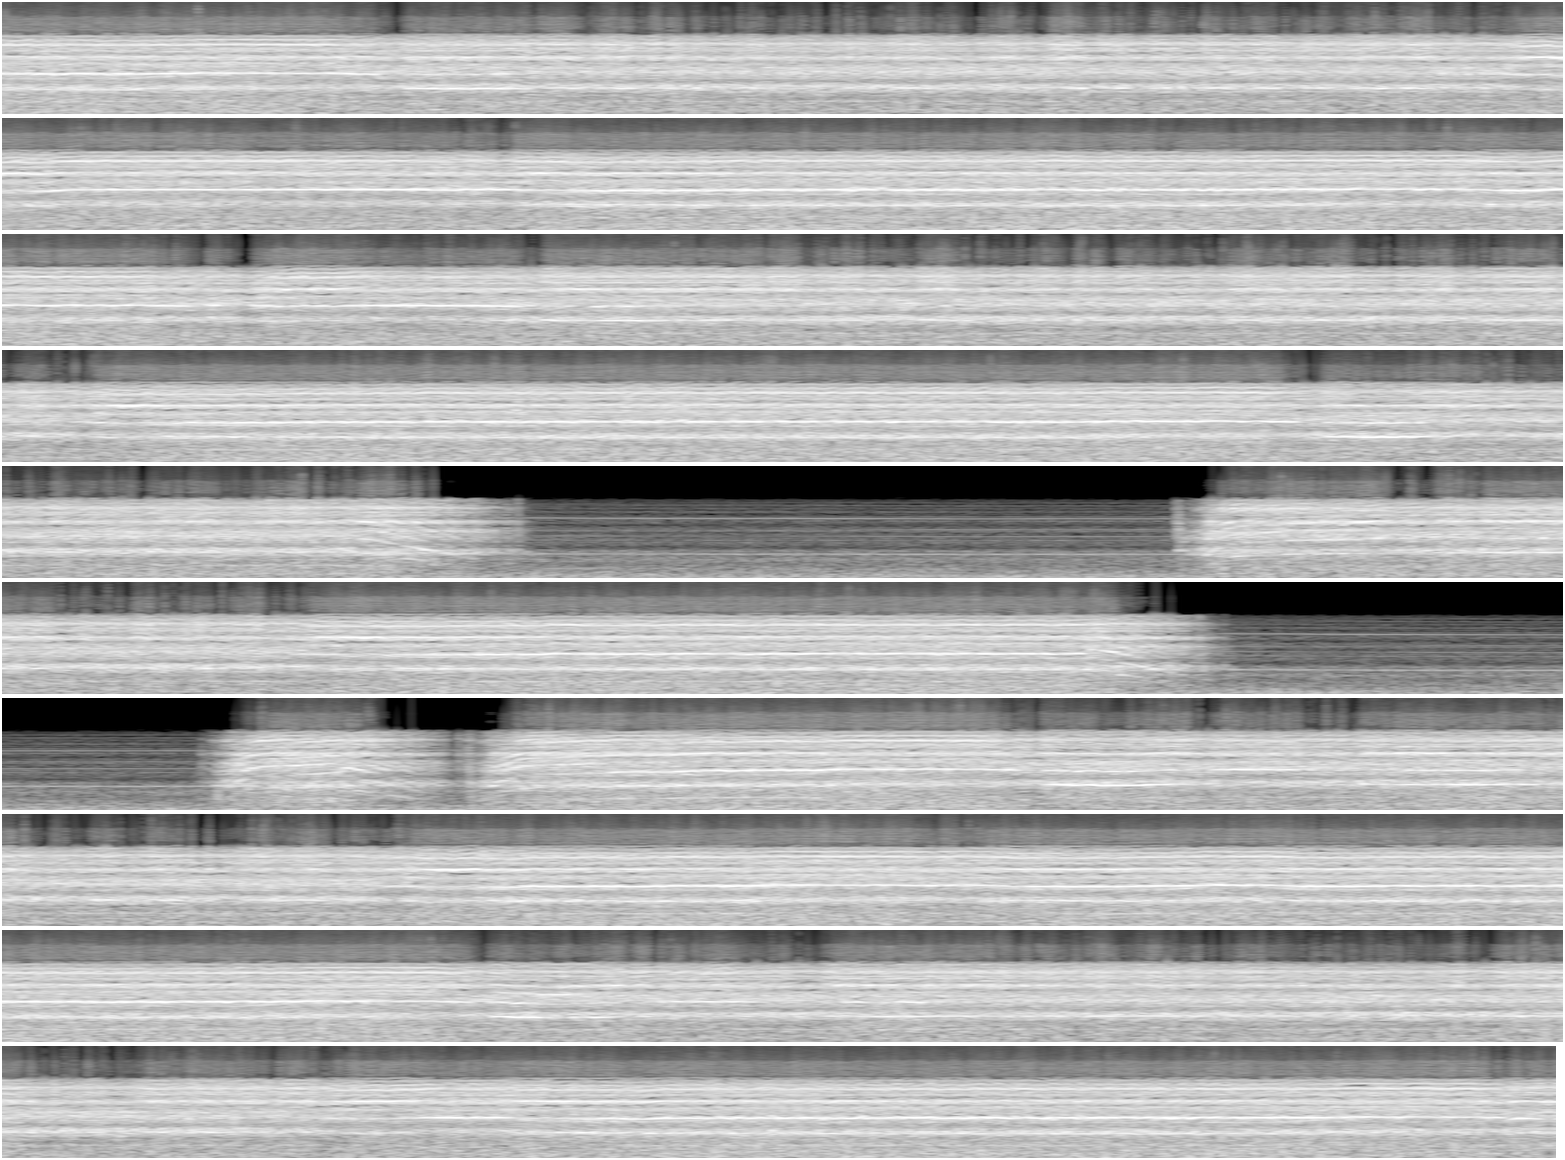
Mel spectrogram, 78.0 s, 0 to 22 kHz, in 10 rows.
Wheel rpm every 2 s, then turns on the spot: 220, 230, 230, 230, 230, 220, 210, 230, 230, 230, 230, 230, 210, 210, 220, 230, 170, 0, 30, 220, 220, 210, 100, 0, 80, 210, 230, 230, 220, 220, 220, 210, 230, 230, 230, 240, 220, 210, 220.
none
